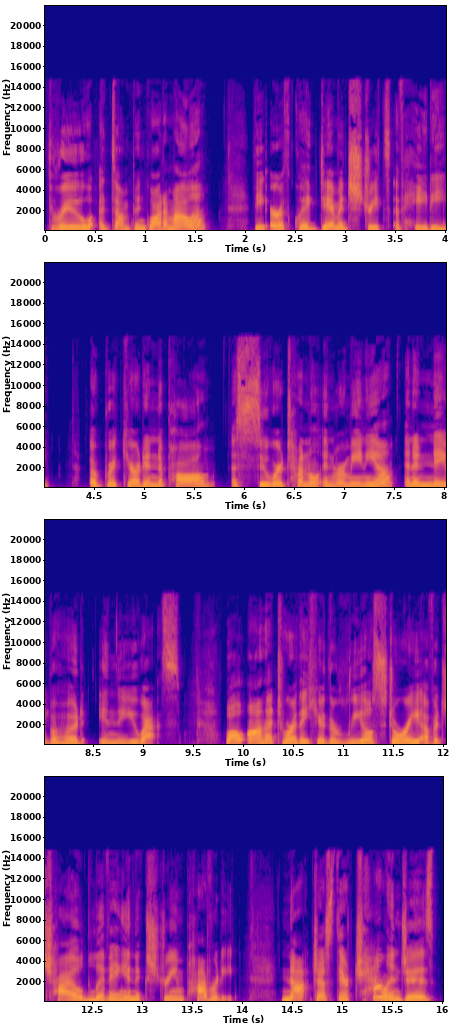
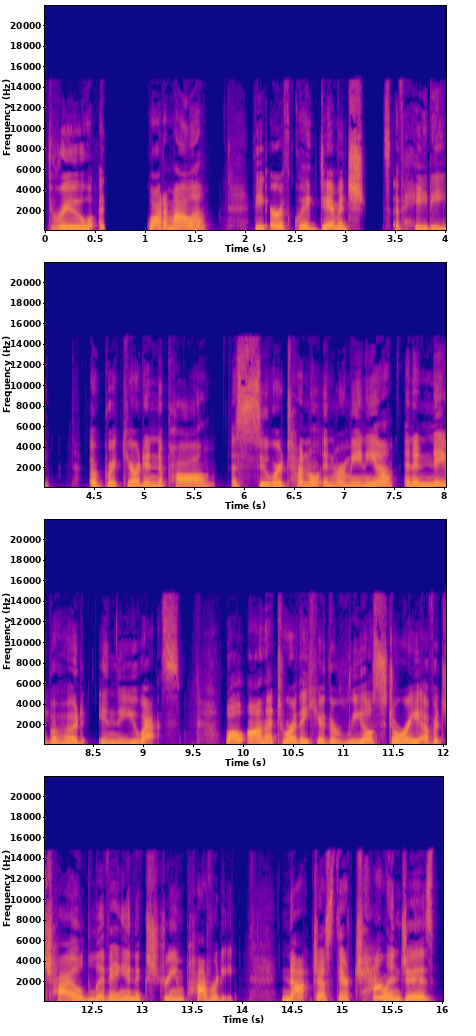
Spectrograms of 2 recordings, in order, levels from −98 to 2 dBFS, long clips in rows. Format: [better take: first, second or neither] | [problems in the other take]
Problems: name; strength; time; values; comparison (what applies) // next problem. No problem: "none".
first | audio cutting out; at 0.5 s and at 3 s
